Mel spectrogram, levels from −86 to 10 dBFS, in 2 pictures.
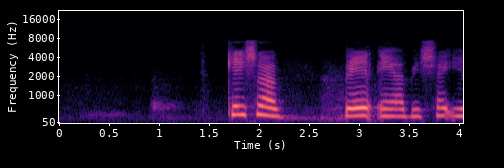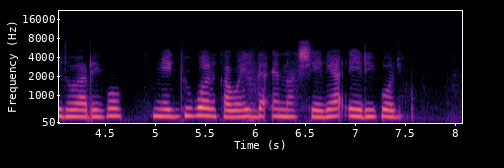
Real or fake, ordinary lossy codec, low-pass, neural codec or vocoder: fake; none; none; codec, 16 kHz, 1.1 kbps, Voila-Tokenizer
